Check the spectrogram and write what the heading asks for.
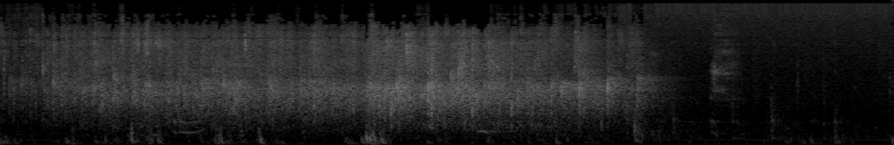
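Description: Audience applause, a dense, steady crackle of many hands clapping for about six seconds, then fading out quickly into quieter room sound with a few stray claps.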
